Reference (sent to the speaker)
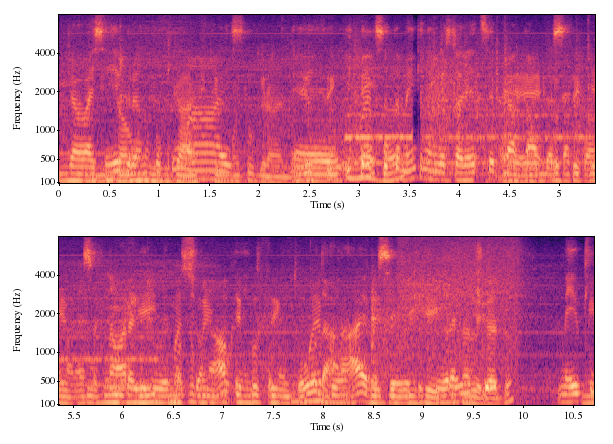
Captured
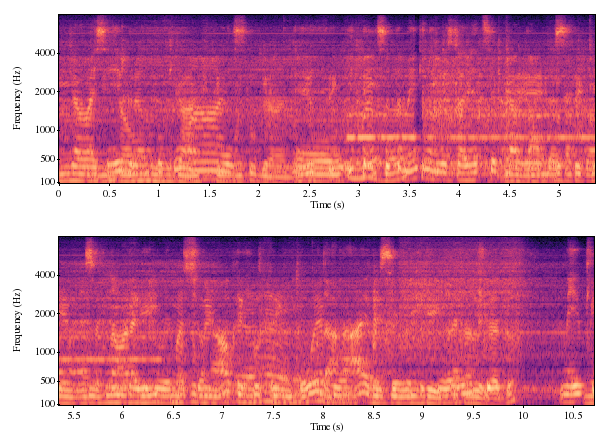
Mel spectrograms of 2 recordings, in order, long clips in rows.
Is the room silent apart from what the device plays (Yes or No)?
No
